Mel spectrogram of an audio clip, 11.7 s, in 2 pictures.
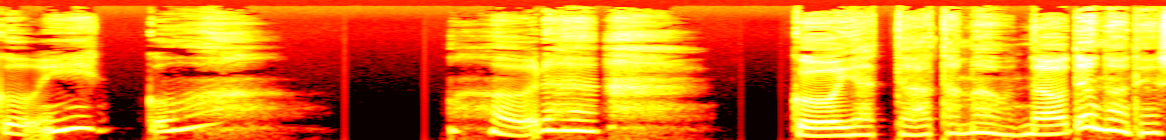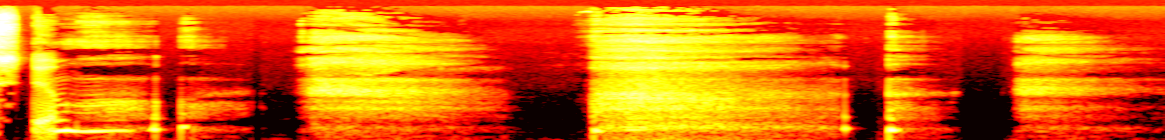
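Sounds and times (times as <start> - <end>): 
speech: 0.0 - 1.2, 2.4 - 3.3, 4.0 - 6.4
sweet breathy sighs near the ear: 7.4 - 11.6.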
